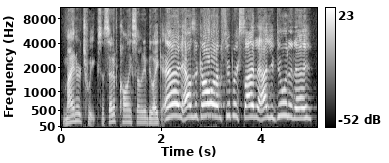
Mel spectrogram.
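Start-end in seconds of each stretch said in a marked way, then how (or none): 2.0-5.0 fake-peppy cold call greeting, pushed high; overexcited. Shown as a demonstration. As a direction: salesman overdoing the enthusiasm on a call. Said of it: "that's really awkward".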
